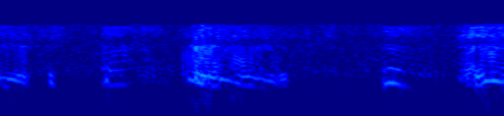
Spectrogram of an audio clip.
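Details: Sleeping baby snoring like an old man: soft, high-pitched, squeaky breathing noises repeating every second or so; infant snoring.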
